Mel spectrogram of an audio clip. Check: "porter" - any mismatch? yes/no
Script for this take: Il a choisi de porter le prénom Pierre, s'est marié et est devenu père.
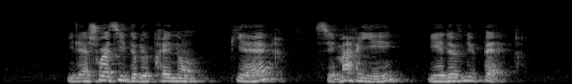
yes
